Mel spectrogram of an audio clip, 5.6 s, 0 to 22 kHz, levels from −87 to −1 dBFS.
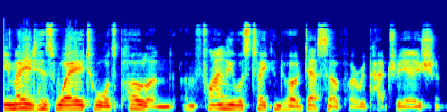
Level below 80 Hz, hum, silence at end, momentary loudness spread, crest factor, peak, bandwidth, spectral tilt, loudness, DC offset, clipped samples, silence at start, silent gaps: -56 dBFS; none; 0.1 s; 14 LU; 14 dB; -2 dBFS; 9.6 kHz; -5 dB/octave; -16 LUFS; under 0.1%; under 0.1%; 0.05 s; none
